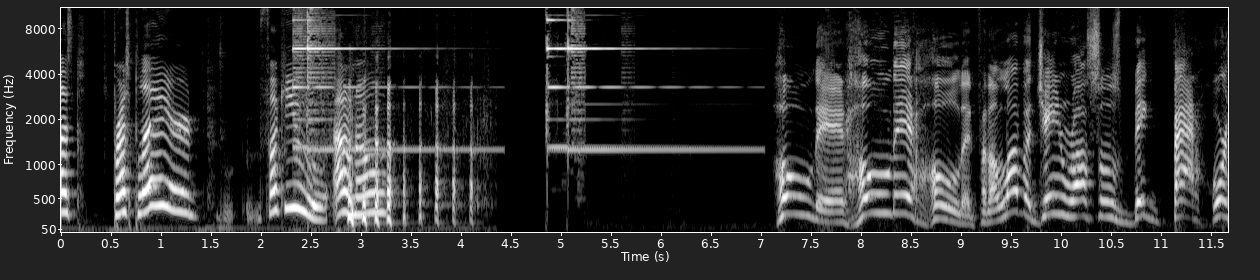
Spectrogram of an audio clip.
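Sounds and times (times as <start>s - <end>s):
speech: 0.0s - 4.1s, 7.2s - 11.6s
bell ringing: 2.3s - 7.1s.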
